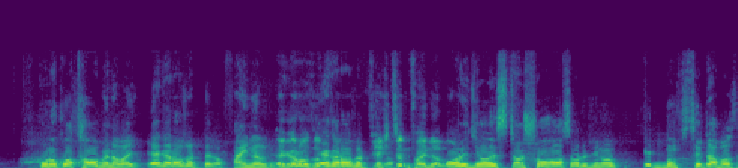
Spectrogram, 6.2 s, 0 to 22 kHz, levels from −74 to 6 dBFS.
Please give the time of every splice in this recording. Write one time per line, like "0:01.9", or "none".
none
